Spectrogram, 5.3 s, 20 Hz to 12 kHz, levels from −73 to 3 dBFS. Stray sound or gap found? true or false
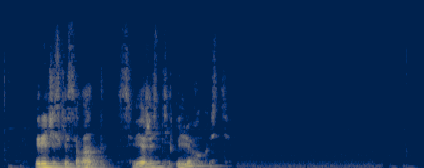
false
